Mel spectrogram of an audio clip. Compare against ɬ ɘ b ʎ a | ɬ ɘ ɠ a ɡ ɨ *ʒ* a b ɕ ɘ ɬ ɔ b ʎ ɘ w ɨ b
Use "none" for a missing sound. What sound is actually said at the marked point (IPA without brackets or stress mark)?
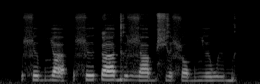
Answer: ɮ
